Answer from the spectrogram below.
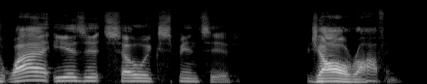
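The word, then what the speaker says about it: Fjällräven: so much is because it has this logo, Fjall Raven logo. But I just and it's pronounced. And by the way, I looked it up online. It's Fjallraven. Fjallraven.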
